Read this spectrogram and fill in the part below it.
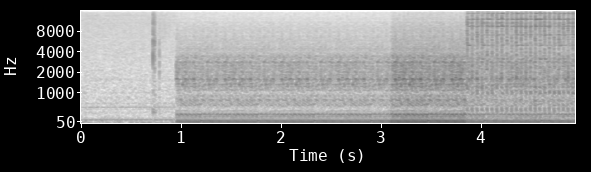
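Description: A small car engine hums steadily.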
